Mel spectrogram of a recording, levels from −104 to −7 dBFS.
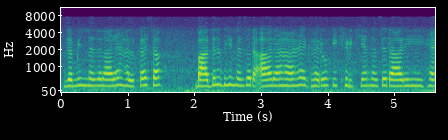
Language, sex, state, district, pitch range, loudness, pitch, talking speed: Hindi, female, Jharkhand, Sahebganj, 245-265 Hz, -20 LUFS, 255 Hz, 215 wpm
